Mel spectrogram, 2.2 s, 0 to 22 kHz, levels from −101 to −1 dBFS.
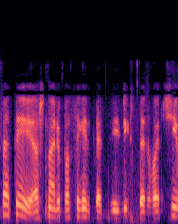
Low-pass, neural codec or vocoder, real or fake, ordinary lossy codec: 7.2 kHz; none; real; MP3, 48 kbps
